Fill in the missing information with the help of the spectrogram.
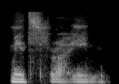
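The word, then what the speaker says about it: מצרים: Yetziat Mitzrayim. Okay, you got it, you got it. So the accent we're going to put on the middle syllable of Misrayim.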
